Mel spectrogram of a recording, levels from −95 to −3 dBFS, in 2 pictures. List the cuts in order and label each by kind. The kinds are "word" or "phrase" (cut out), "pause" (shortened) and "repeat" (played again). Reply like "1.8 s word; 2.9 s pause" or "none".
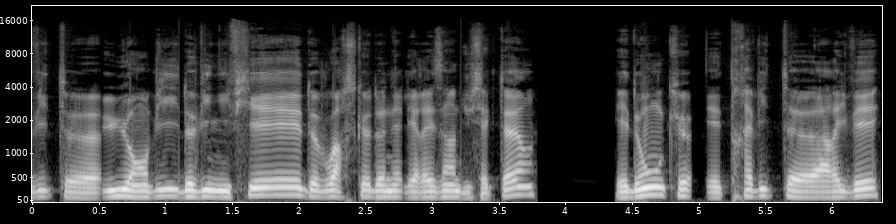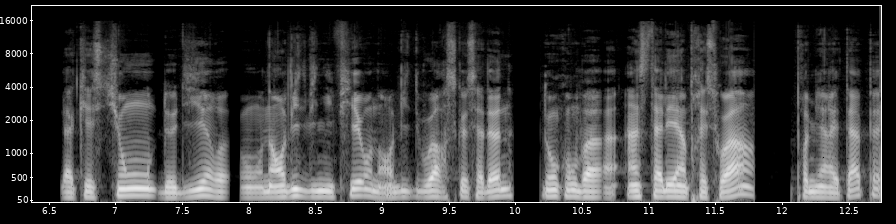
10.1 s pause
